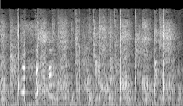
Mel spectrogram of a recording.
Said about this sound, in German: Klopf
